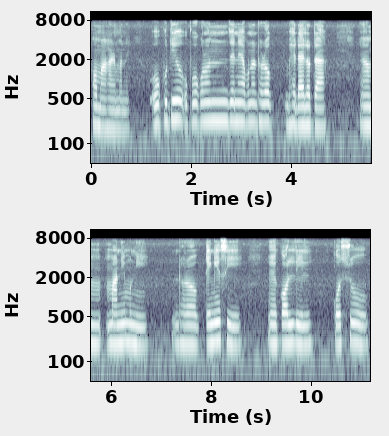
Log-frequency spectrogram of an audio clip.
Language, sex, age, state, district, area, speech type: Assamese, female, 30-45, Assam, Lakhimpur, rural, spontaneous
